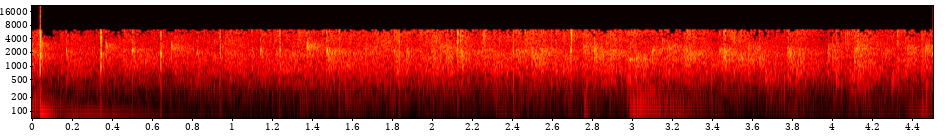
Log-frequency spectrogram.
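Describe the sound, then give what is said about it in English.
An audience applauds two people who do a great job for them, a dense wash of many hands clapping at a constant loudness, with a few sharper individual claps standing out, and no one speaking. “And maybe if anybody deserves a round of applause who never gets it, it's these two.”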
